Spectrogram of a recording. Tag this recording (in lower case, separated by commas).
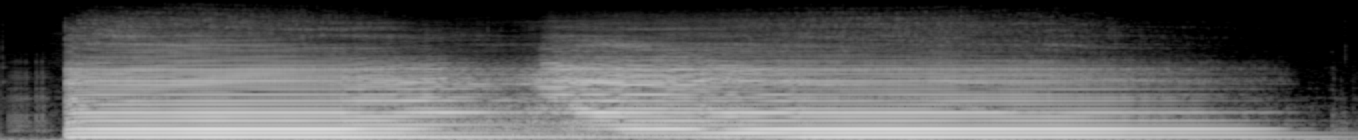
music, musical instrument, bowed string instrument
